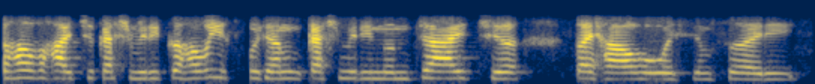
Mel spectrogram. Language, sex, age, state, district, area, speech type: Kashmiri, female, 30-45, Jammu and Kashmir, Anantnag, rural, conversation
